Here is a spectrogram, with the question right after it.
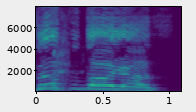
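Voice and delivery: furious shouting.

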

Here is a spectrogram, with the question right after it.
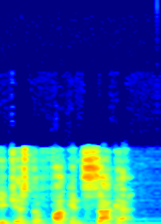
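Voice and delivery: put-on heavy New York accent. Retelling what a woman said to him: heavy New York accent. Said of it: "she said it in her heavy New York".

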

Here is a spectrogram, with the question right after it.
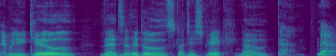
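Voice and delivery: loud, attempted put-on French accent. Speaking in character to the group: put-on french accent. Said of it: "That's my, like, oh, French".

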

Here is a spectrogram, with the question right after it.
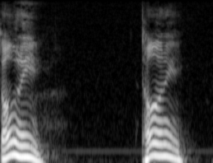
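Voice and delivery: terrible put-on Cuban accent. Retelling knocking on a door, the speaker calls the man inside in a very bad cuban accent. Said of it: "I do my very worst Cuban accent".

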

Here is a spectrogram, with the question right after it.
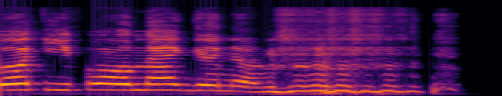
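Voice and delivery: put-on high, babyish Japanese voice. Retelling how he pulls a gun out of his toy chest: Japanese baby voice. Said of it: "Japanese baby voice go".

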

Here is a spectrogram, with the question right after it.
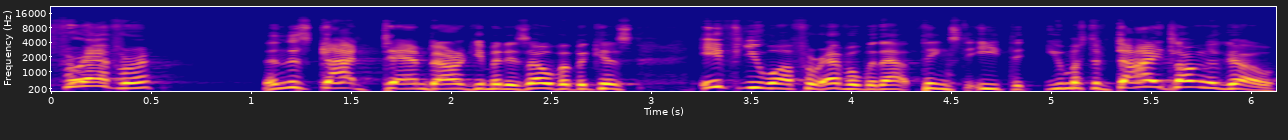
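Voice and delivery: piercing, very high screech. A woman argues with a man, shrieking. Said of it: "She shrieked".

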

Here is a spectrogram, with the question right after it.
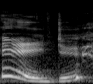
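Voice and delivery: put-on Canadian-accented voice. Acting out the greeting Jake always gives on calls: imitating Jake's Canadian-sounding voice. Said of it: "he always sounds like a Canadian".

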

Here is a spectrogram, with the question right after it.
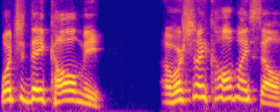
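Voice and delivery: high, loud, excited robot voice.

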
